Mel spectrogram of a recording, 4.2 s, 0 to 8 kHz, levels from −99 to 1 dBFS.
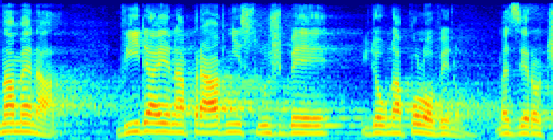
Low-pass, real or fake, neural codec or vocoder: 7.2 kHz; real; none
